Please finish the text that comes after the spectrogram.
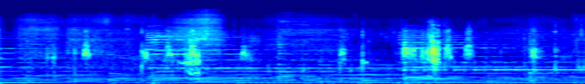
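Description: A dense chorus of ducks quacking and geese honking, loud and close, overlapping continuously with no pauses.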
